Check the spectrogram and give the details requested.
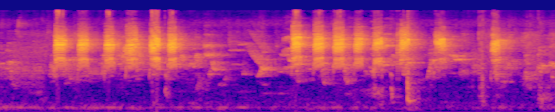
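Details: Bar-winged prinia giving its summoning call, used to provoke other prinias into answering: two loud bursts of rapid, harsh high buzzy notes, about six to eight per burst, separated by a short pause.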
